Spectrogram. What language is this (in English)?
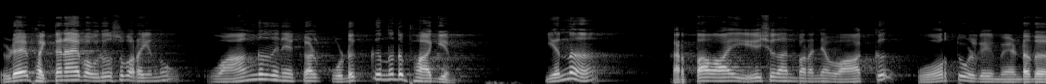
Malayalam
